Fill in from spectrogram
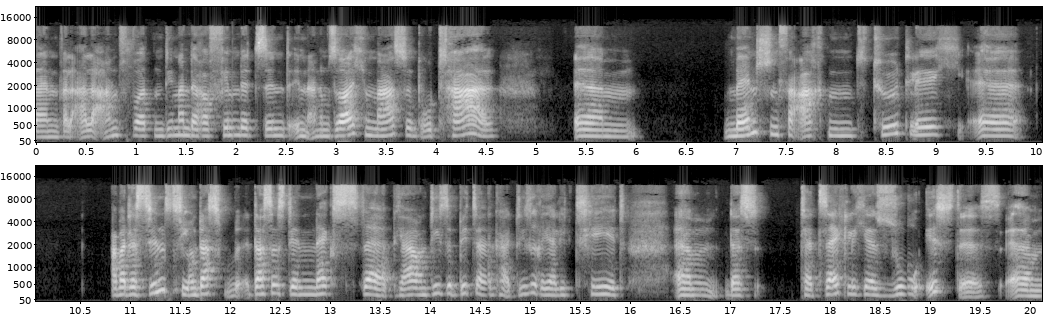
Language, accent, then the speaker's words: German; Germany; weil ich eben als Deutsche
